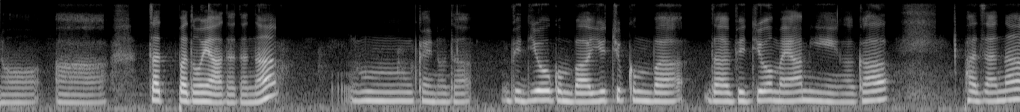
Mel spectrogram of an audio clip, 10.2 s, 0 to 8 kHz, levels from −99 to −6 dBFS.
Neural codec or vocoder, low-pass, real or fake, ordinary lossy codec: none; 7.2 kHz; real; none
